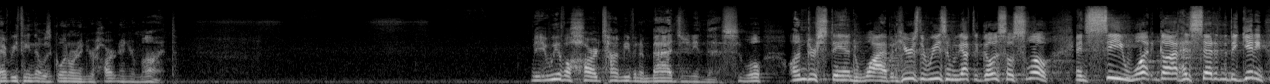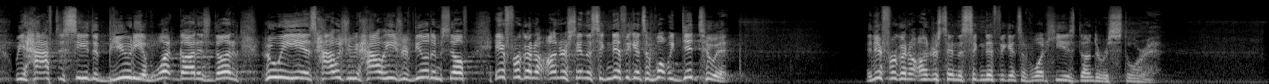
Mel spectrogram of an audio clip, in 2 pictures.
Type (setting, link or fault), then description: setting, large echoing room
